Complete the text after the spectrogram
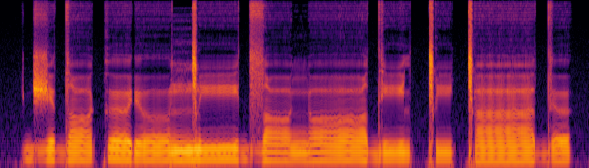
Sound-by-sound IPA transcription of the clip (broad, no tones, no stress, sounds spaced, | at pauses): d͡ʒ ə d ɑ k əː ɾʲ ɤː ŋ͡ǀ iː d͡z ɑː ŋ ɑː d iː lʲ ǀ i ǀ aː d ə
